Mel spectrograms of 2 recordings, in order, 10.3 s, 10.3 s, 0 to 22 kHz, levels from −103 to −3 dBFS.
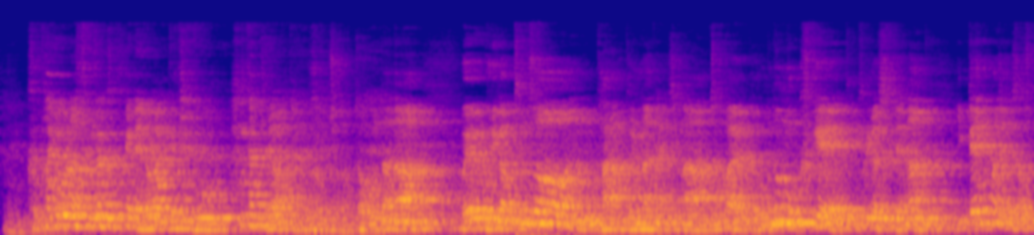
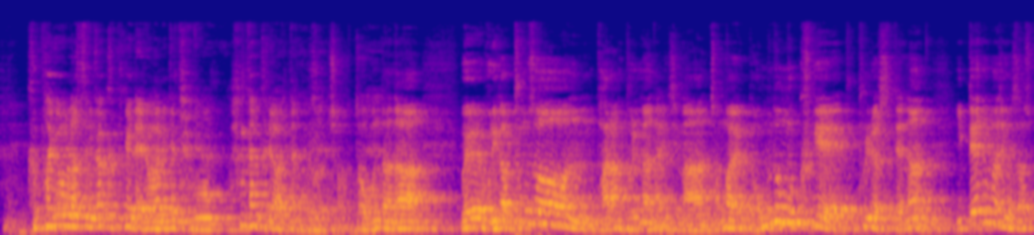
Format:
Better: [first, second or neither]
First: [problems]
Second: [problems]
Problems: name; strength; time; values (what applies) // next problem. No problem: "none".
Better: second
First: room echo; strong; dies away in 1.4 s // off-mic speech; far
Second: room echo; slight; dies away in 0.8 s // off-mic speech; far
